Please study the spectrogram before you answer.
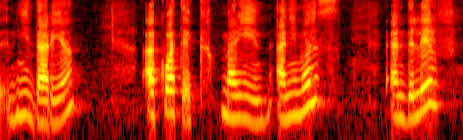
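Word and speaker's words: Cnidaria: the second phylum is called nidaria sometimes we pronounce its nidaria but it's nidaria aquatic marine animals and live individually or in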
